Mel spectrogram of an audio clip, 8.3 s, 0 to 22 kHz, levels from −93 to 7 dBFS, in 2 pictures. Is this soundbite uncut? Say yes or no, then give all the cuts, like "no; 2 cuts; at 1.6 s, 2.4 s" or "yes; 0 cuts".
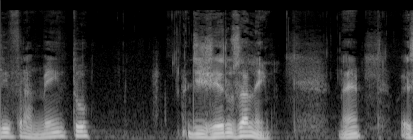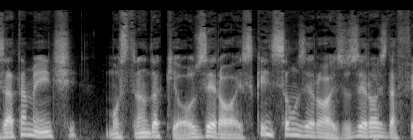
yes; 0 cuts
